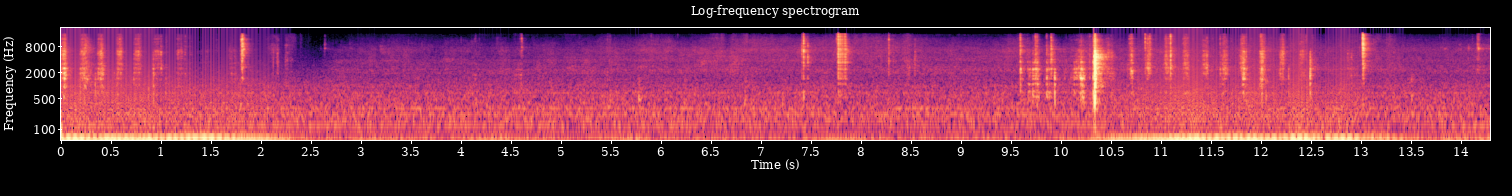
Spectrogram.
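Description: Plastic parts click and rattle on a desk.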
